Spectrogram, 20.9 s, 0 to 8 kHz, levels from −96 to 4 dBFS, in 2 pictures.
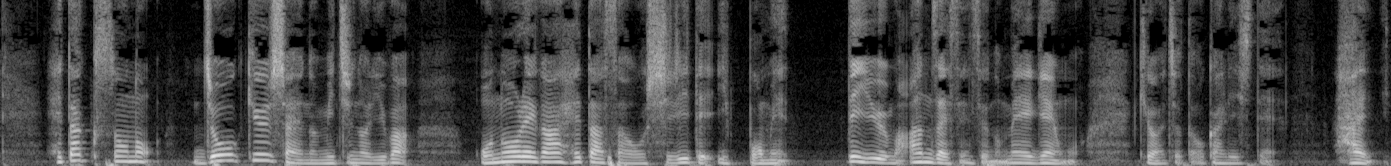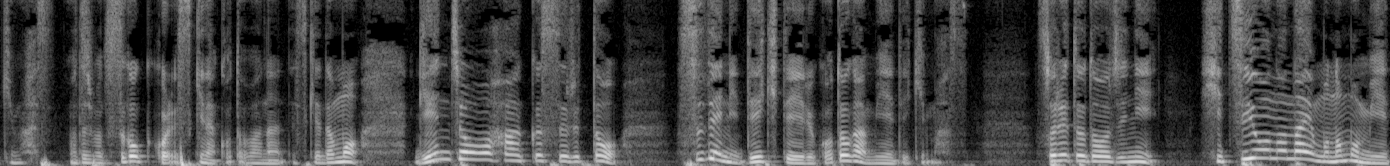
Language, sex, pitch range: Japanese, female, 175-255 Hz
